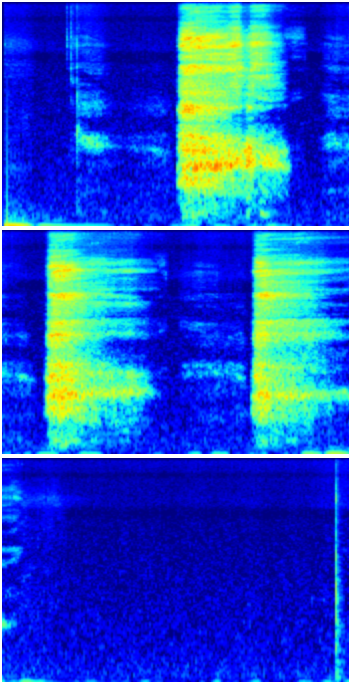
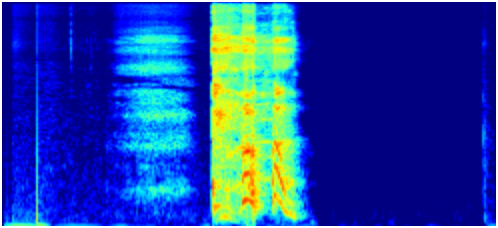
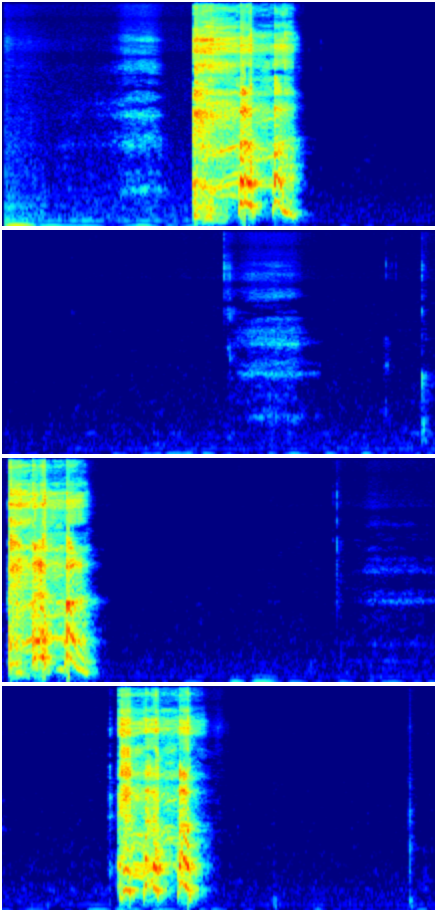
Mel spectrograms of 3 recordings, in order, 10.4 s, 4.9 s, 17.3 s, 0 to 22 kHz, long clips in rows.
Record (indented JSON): {
  "exhalation_length": "10.4 s",
  "exhalation_amplitude": 27132,
  "exhalation_signal_mean_std_ratio": 0.37,
  "three_cough_length": "4.9 s",
  "three_cough_amplitude": 32768,
  "three_cough_signal_mean_std_ratio": 0.3,
  "cough_length": "17.3 s",
  "cough_amplitude": 32768,
  "cough_signal_mean_std_ratio": 0.27,
  "survey_phase": "beta (2021-08-13 to 2022-03-07)",
  "age": "65+",
  "gender": "Female",
  "wearing_mask": "No",
  "symptom_none": true,
  "symptom_onset": "3 days",
  "smoker_status": "Never smoked",
  "respiratory_condition_asthma": false,
  "respiratory_condition_other": false,
  "recruitment_source": "REACT",
  "submission_delay": "2 days",
  "covid_test_result": "Negative",
  "covid_test_method": "RT-qPCR",
  "influenza_a_test_result": "Negative",
  "influenza_b_test_result": "Negative"
}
